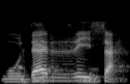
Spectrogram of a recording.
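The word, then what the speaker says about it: مدرّسة: Nah, ini ro kan ada tasdid ya. Ditekan mudarrisah. Mudarrisah.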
